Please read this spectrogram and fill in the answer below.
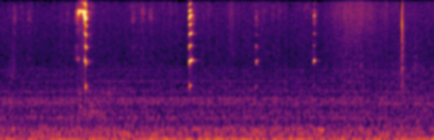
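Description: Felt-tip marker squeaking in a few short, high chirps as it writes on a glass lightboard, with a quiet steady hum underneath.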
